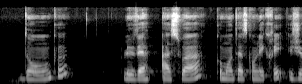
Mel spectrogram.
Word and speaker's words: asseoir: Parce qu'il y a les E qu'on ne prononce pas.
